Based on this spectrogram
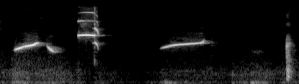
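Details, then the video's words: Indian ringneck parakeet, a talking pet, giving clear whistles. A rising-falling whistle is followed by a shrill high note. A long, slowly rising whistle comes next, and a brief click ends it in a quiet room. "Indian ringneck parrot 🦜|| talking parrot ringneck || yellow,blue 💙, green 💚 ringneck nice talking"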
